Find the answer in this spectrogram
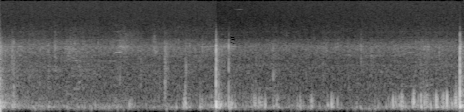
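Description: Distant fireworks: a few sharp bangs roughly three seconds apart, with scattered smaller pops and a run of rapid crackling just before the last bang.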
